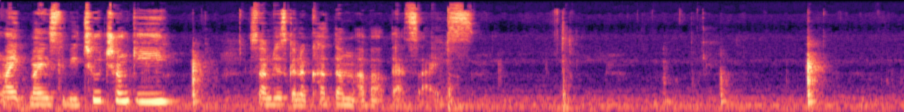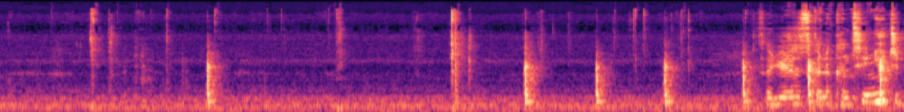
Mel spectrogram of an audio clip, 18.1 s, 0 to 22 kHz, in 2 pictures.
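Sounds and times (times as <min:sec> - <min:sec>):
knife tapping cutting board: 0:08.1 - 0:08.3.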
